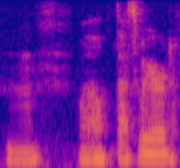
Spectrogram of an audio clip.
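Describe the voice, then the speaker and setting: An actress playing a blunt, sardonic woman academic in an audio drama, with a dry, deadpan, sweary delivery. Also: a bass voice, takes it slowly, creaky, full character voice.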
